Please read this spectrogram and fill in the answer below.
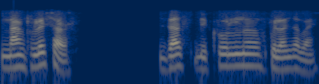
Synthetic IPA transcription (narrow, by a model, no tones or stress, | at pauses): naŋtʰulɛsaɹ | zasbikʰulnɯpʰulanzabaj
